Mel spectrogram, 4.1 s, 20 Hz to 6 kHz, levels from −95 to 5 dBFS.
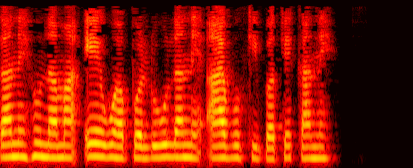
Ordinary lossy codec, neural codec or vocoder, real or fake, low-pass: MP3, 24 kbps; codec, 16 kHz, 0.3 kbps, FocalCodec; fake; 5.4 kHz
